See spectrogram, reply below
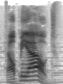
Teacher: help と out のこの2つの単語にストレスを置きましょう。リズムをね取りましょう。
